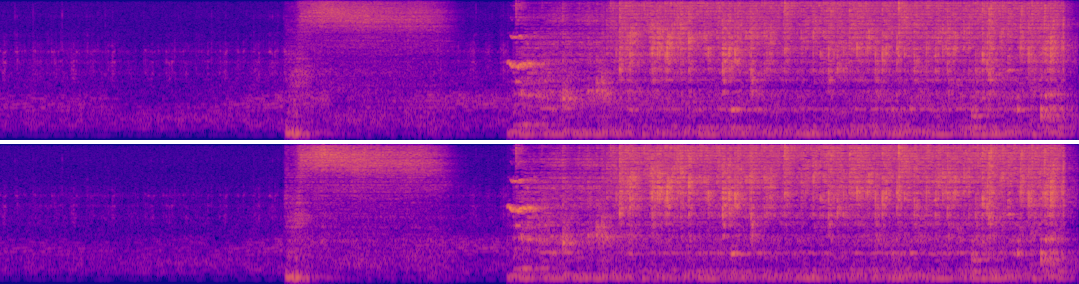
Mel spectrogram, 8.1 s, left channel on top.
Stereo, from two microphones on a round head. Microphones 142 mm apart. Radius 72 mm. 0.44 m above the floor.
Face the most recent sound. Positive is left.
turn(degrees=-10)  # may be behind; listen again after turning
